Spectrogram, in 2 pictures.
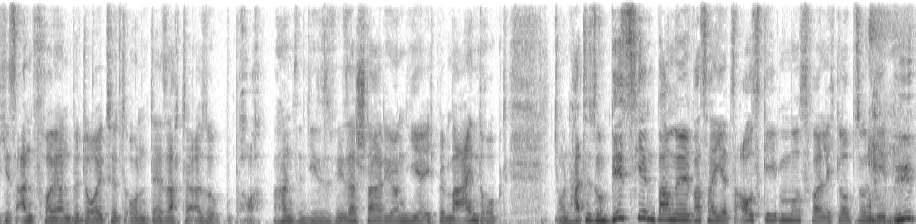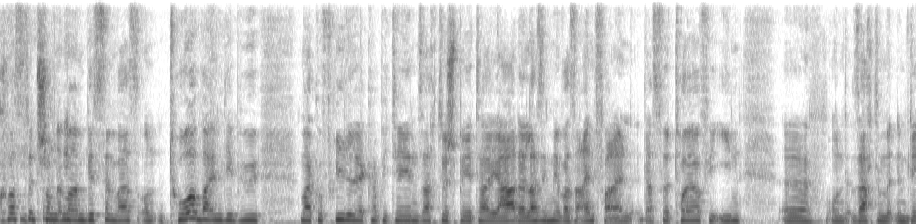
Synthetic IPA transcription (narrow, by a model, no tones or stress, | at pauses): çəsʔa̰nfɔʏɐnbədɔʏtʰətʊ̰nt̚d̥eːɐzaːχtʰəʔa̰lzob̥ɔːvaːnzɪndiːzəsv̥ɛːzɐʃtaːɾiɔnhiːɐɪçb̥ɪnbəʔa̰ɪndʁʊkt | ʔʊntɦatəzoːnbɪsçənbaml̩vaseːɐjɛt͡stʔa̰ʊsɡ̥eːbm̩mʊsv̥aɪlɪçɡ̥laʊbəzoːndebyːkʰɔstətʃoːnʔɪmɐnbɪsçənvasʊntn̩tʰoːɐbaɪmdebyː | maɐkofʁ̥iːdl̩deɐkʰapitʰɛːnzaːχtəʃpɛːtɐjaːdaːlasɪçmiːɐvasʔa̰ɪnfalənd̥asv̥ɪɐtʰːɔʏʁɐfyːɐʔiːn | ʔɛːʔʊntz̥aːχtəmɪtnəmd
